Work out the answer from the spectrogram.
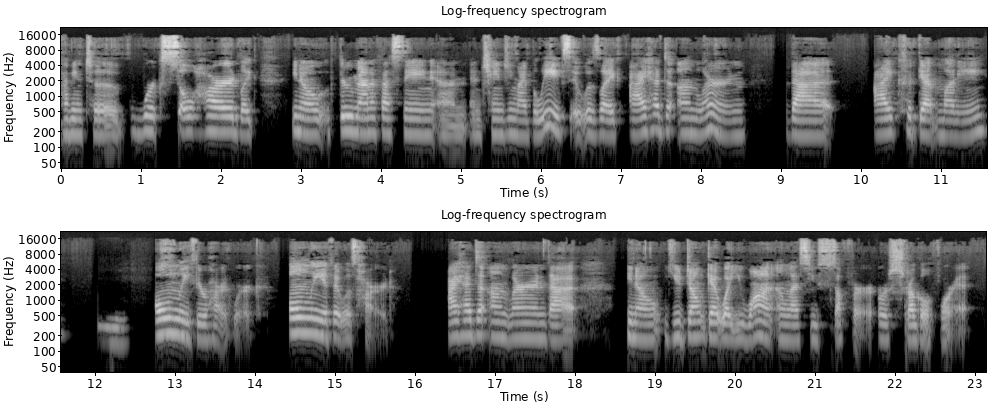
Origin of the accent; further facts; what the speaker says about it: Los Angeles, California, United States; I grew up in East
